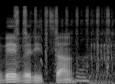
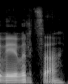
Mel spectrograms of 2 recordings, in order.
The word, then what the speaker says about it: veverica: You know that's the thing I say veverica, but in when you speak like like normally you say veverca.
